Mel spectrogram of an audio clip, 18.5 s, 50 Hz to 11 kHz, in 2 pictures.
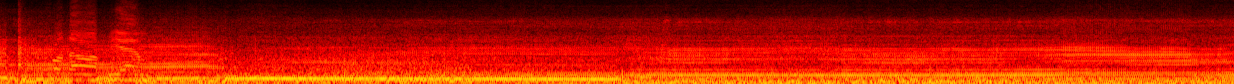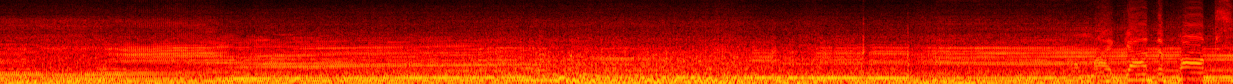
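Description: Tuned TVS Apache RS457 motorcycle with an SC Project S1 exhaust revving hard near 10,000 RPM, loud close engine drone rising and falling with crackling exhaust pops, a rider's voice talking over it.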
